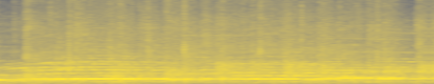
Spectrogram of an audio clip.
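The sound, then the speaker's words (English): A crowd at a Verse and Rhythm event applauds and cheers loudly and steadily, dense clapping with shouts and a sustained whistle rising above it, no one speaking. “Just a quick note, we've been doing verse and rhythm for quite some time now, so first and foremost, I have to give a big thank you and a very big round of applause”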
